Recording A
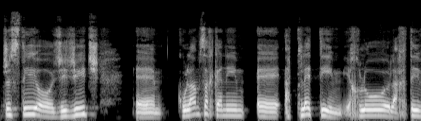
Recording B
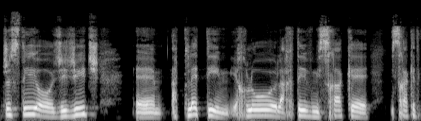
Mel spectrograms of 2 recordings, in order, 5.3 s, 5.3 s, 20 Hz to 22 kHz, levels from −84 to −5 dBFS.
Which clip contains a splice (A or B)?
B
